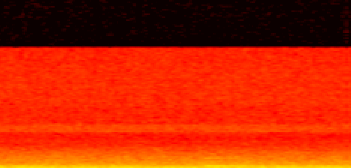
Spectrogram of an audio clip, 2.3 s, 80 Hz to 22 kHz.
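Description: Steady in-flight cabin noise of an Embraer ERJ-135 at cruise: the even rush of airflow and the hum of its two rear-mounted Rolls-Royce AE3007 turbofans, heavy in the low end. A brief faint tone sounds about one and a half seconds in.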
